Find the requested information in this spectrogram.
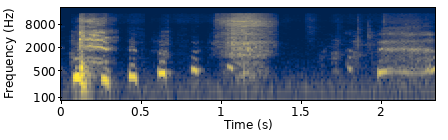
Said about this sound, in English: Cause triggers coughing fit. Um, I woke up and chose violence against a dying old man. I'm sorry.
